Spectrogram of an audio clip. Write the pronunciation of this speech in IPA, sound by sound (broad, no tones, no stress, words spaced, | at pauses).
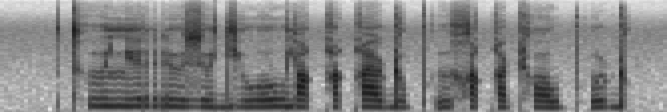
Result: tʰɯ lʲɘ rʉzʉ dʲʉwowjɔ qəqju ɖopʼɯxo qɘʈʰɔwpʼuɖ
